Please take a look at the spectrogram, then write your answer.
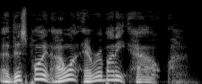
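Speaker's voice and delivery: deliberate, high-pitched put-on woman's voice.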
